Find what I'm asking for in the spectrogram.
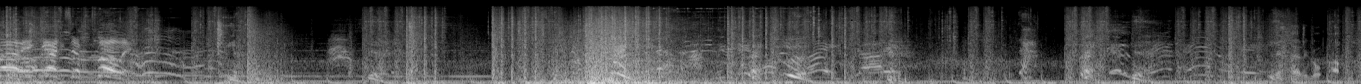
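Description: Gunfire in Borderlands 2 crackles in rapid bursts and scattered single shots throughout, under a player's excited talk and game effects, with a louder flurry in the middle.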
